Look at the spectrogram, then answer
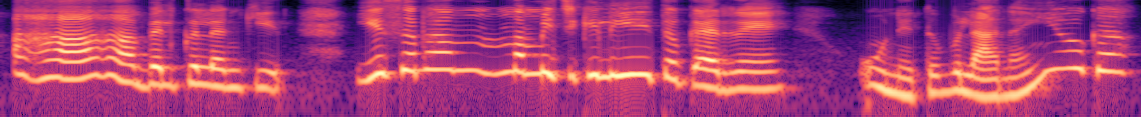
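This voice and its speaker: A woman's voice: high-pitched, very animated, normal speed. A woman playing a self-centred, cunning young newlywed wife in a Hindi cartoon story, pert and argumentative. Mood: sweetly false.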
